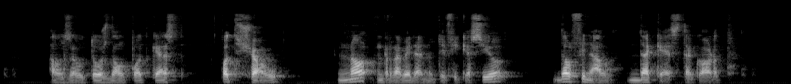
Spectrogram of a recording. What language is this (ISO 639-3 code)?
cat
